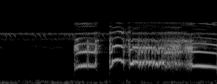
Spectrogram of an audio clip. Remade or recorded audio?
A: recorded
